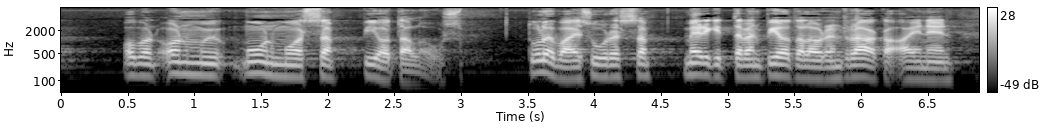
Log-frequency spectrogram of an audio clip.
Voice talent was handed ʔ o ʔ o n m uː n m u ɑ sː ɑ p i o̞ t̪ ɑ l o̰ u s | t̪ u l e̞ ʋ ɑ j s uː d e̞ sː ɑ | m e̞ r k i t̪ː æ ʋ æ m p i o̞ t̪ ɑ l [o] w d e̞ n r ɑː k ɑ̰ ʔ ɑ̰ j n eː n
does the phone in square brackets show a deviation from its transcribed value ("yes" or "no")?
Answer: no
